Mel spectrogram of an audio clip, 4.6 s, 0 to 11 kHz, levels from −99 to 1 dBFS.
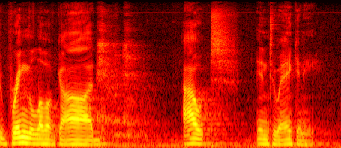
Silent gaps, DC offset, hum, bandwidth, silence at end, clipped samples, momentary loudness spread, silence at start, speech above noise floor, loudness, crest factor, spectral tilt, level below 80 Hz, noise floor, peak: none; under 0.1%; none; 11 kHz; 0.25 s; under 0.1%; 20 LU; 0 s; 22 dB; -26 LUFS; 20 dB; -6.5 dB/octave; -48 dBFS; -48 dBFS; -8 dBFS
